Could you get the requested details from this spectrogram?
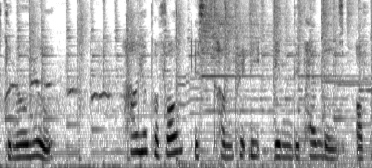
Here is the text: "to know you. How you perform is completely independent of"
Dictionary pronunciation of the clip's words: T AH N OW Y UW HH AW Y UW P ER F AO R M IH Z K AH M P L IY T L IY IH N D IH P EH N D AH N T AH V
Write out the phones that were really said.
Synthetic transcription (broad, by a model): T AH N OW Y UW HH AW Y UW P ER F AO M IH S K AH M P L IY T L IY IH N D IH P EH N D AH N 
